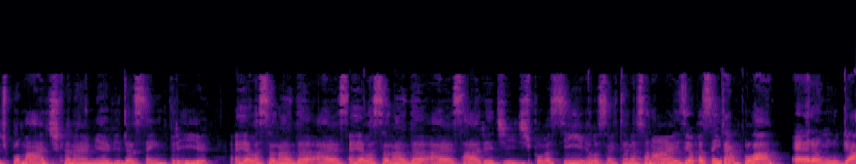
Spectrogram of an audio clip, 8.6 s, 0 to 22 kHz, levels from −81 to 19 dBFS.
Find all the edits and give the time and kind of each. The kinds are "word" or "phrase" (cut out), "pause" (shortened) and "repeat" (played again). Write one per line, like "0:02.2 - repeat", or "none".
0:03.5 - repeat
0:07.2 - word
